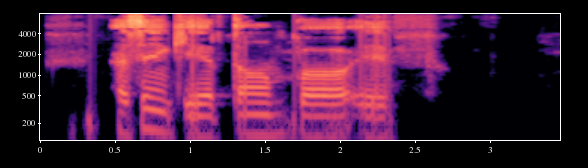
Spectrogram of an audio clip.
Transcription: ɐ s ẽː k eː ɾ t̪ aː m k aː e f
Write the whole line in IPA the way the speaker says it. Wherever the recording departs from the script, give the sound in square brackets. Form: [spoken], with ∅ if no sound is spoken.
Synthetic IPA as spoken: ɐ s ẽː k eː ɾ t̪ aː m [p] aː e f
